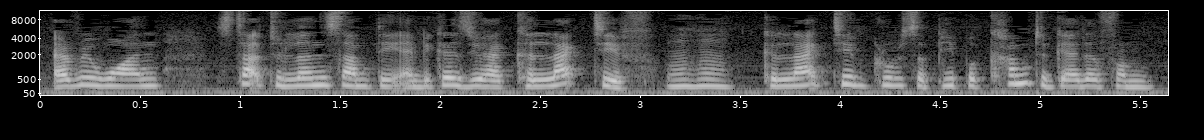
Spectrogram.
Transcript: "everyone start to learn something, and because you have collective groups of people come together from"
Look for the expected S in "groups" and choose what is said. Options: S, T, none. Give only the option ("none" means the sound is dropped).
S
